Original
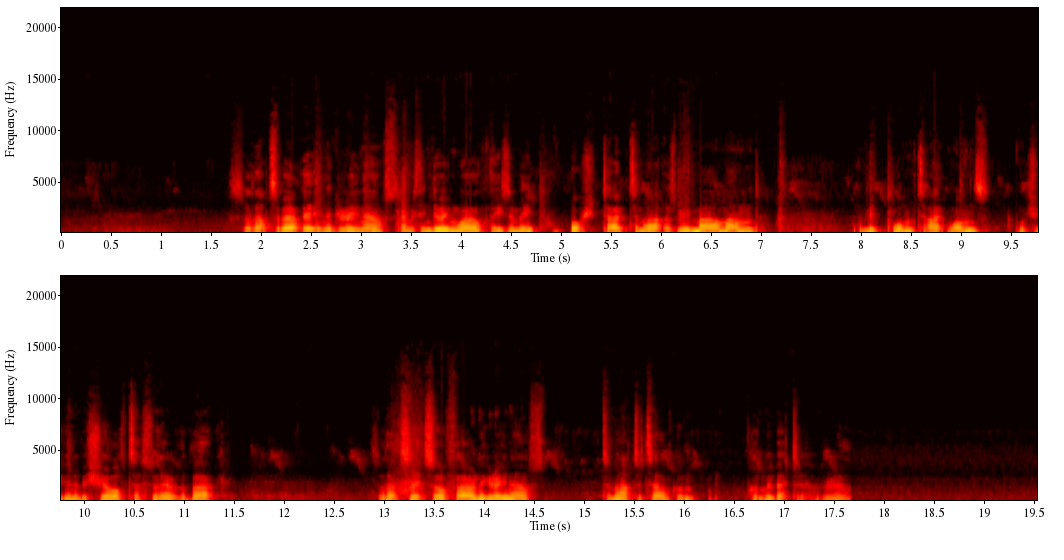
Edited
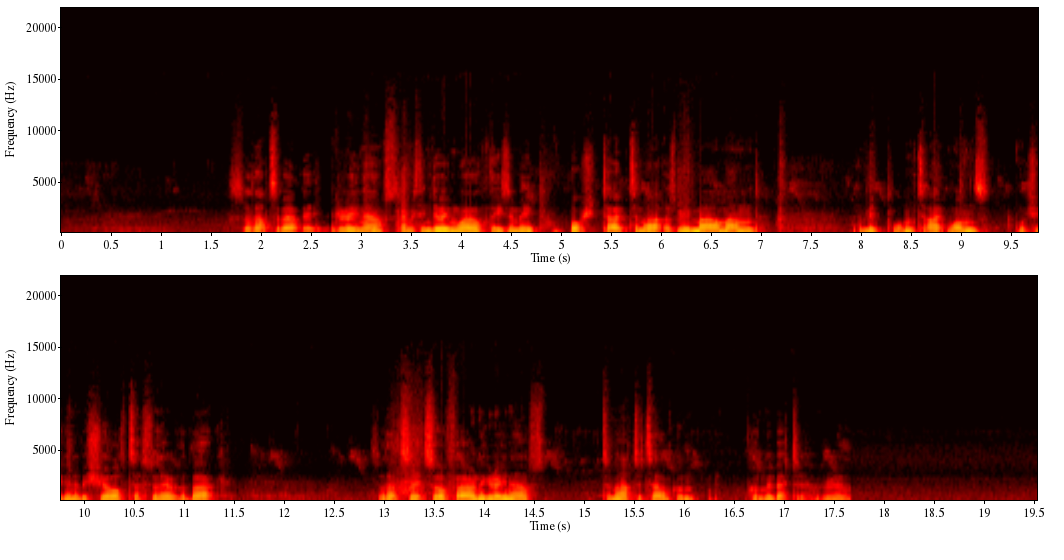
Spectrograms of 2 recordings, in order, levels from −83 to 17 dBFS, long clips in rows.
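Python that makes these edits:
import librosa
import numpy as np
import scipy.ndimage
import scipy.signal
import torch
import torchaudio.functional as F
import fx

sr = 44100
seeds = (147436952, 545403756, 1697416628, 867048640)

y = fx.edit(x, sr, fx.fade_out_span(start_s=1.94, length_s=0.75),
    fx.fade_out_to(start_s=8.15, length_s=0.27, curve='qua', floor_db=-11.0), tone=tone)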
